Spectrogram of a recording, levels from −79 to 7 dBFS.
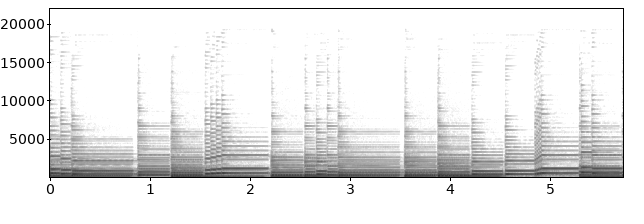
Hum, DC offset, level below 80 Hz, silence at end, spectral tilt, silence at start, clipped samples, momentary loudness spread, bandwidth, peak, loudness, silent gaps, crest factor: none; under 0.1%; -34 dBFS; 0 s; -7.5 dB/octave; 0 s; under 0.1%; 5 LU; 14.5 kHz; -4 dBFS; -20 LUFS; none; 16 dB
